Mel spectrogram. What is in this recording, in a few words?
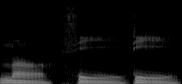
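"mothiti", concatenated syllables; Affixing experiment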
